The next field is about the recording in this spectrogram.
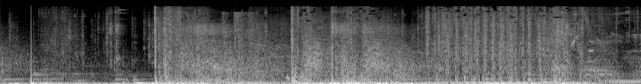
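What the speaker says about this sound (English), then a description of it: "I'm going to no-scope you in the face." Gunfire fills a Fortnite match, with a quick sniper no-scope among rapid bursts of shots and sharp booms that crackle loudly and nearly without pause, while a voice talks underneath.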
